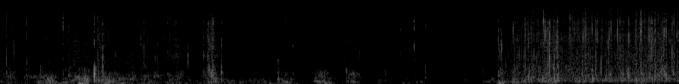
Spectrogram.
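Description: Rolled clear plastic bubble wrap is held over the mic and rubbed and scratched by fingertips, giving dense, bright crinkling and crackling in short uneven bursts. The crackle thins to a near-quiet pause a little past the four-second mark, then returns as steady, louder crinkling to the end.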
